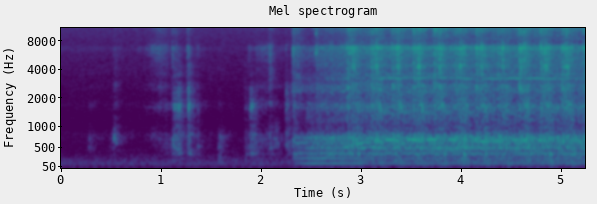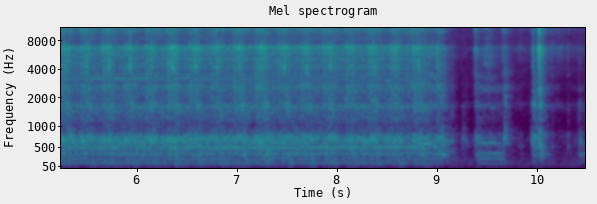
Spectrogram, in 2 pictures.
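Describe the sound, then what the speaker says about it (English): A sewing machine stitches a string quilt, running steadily and loudly for about seven seconds with a fast, even mechanical whir, preceded and followed by brief clicks and handling noises. "I'm going to go ahead and sew this"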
